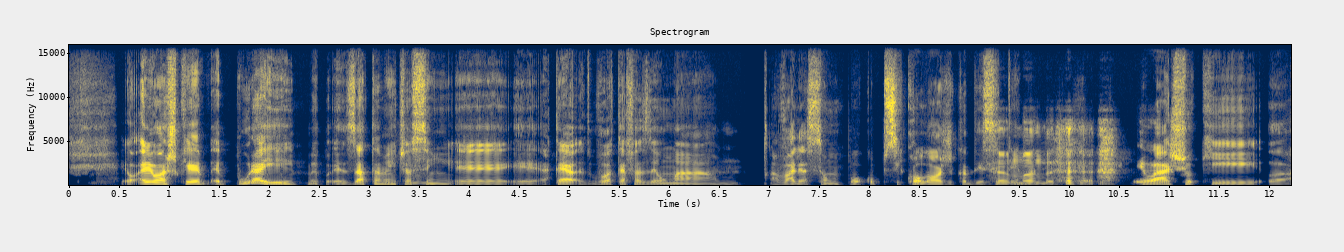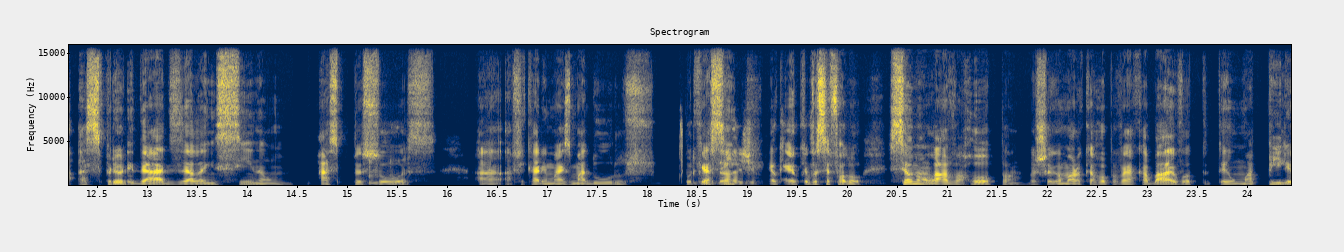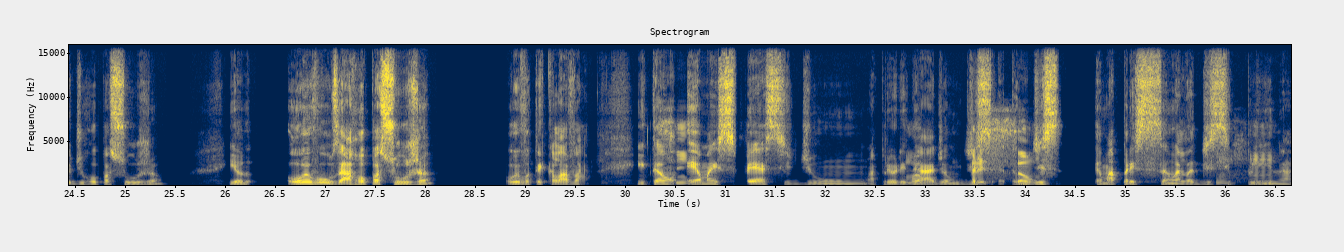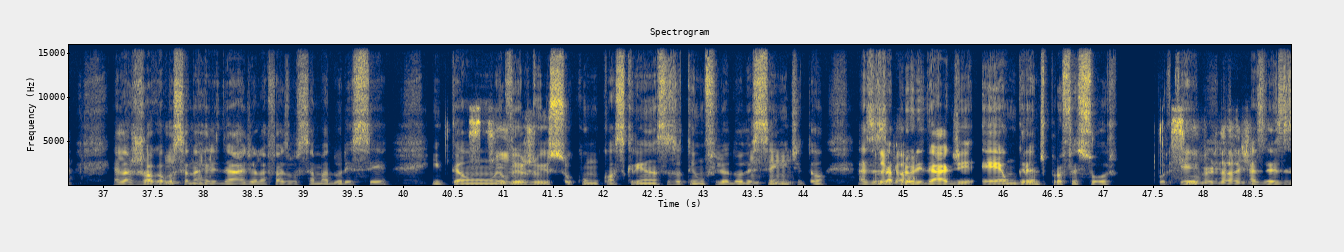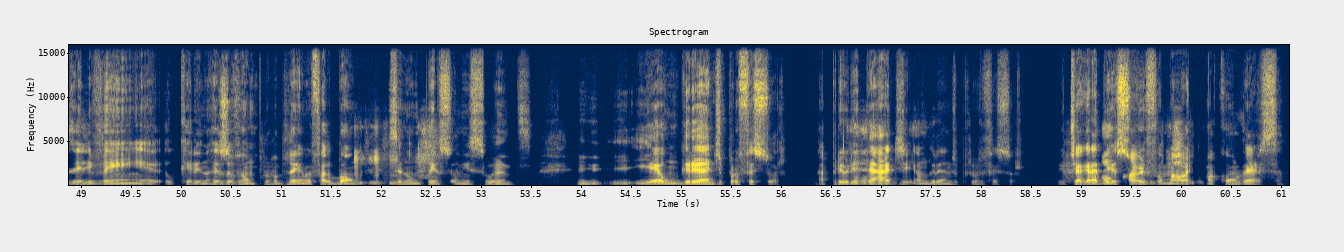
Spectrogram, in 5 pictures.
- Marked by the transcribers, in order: chuckle; laugh; chuckle
- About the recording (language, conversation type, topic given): Portuguese, unstructured, Como você decide quais são as prioridades no seu dia a dia?
- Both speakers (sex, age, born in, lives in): male, 30-34, Brazil, Portugal; male, 55-59, Brazil, United States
